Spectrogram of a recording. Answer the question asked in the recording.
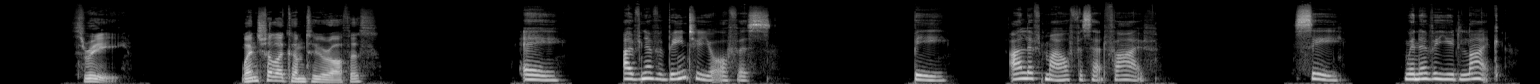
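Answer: C: Whenever you'd like.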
